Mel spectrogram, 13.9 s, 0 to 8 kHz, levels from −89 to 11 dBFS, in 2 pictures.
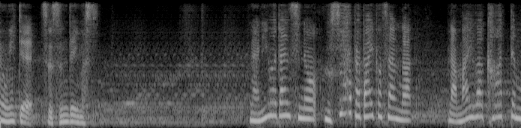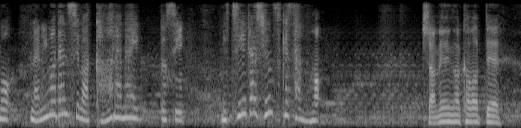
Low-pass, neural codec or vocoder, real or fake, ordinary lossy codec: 7.2 kHz; codec, 16 kHz, 1.1 kbps, Voila-Tokenizer; fake; Opus, 64 kbps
